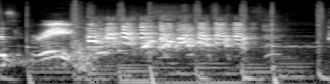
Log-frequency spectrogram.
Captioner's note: laughter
